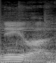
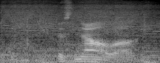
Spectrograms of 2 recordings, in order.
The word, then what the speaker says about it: Nala: Or why am I pronouncing Neela? It's Nala.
